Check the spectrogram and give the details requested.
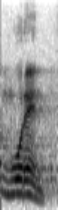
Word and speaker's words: मोरेन: है इसी नाम से, लगभग ऐसा ही नाम है, उच्चारण ऐसा ही प्रतीत होता है, लेकिन उसका नाम है मोरेन।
